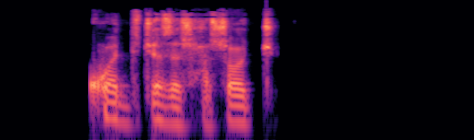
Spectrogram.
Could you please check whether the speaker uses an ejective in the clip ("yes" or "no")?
yes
